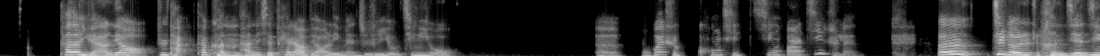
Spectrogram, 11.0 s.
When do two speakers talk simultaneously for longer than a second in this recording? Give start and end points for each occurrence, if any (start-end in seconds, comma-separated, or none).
none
